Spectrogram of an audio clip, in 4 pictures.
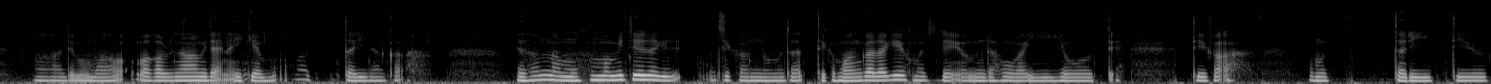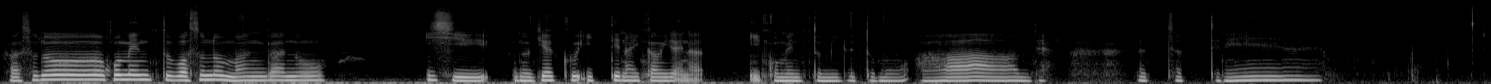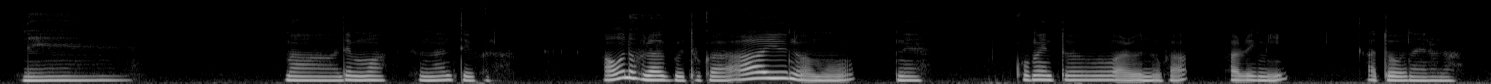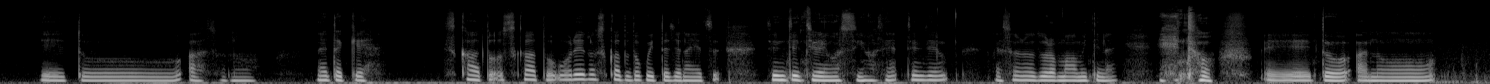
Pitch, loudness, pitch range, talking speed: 180 Hz, -25 LUFS, 165-195 Hz, 260 characters per minute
